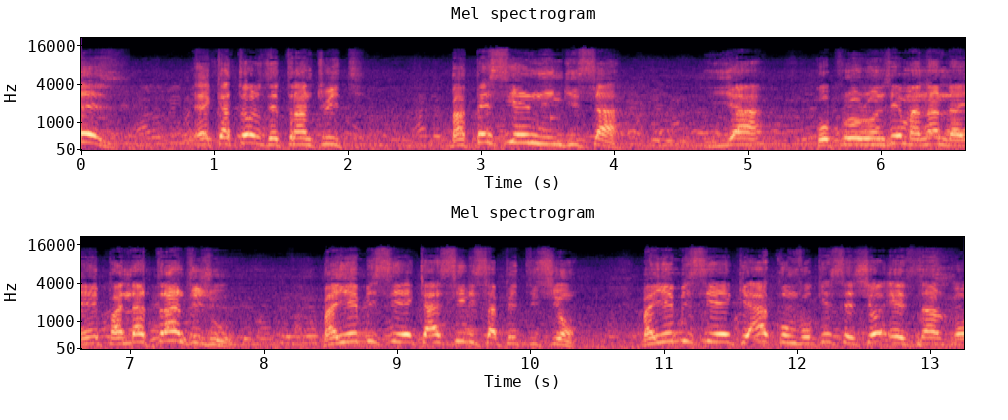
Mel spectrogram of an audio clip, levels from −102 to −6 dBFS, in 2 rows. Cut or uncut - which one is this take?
uncut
